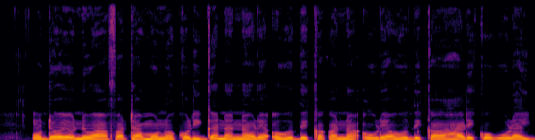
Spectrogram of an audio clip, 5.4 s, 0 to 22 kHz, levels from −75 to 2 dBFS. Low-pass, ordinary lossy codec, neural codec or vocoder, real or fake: none; none; none; real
